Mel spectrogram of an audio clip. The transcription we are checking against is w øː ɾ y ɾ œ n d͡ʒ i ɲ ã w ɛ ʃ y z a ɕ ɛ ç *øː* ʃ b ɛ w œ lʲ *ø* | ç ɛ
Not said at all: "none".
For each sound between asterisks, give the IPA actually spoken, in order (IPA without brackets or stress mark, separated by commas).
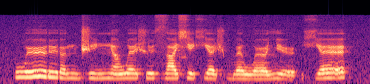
ɛː, ø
